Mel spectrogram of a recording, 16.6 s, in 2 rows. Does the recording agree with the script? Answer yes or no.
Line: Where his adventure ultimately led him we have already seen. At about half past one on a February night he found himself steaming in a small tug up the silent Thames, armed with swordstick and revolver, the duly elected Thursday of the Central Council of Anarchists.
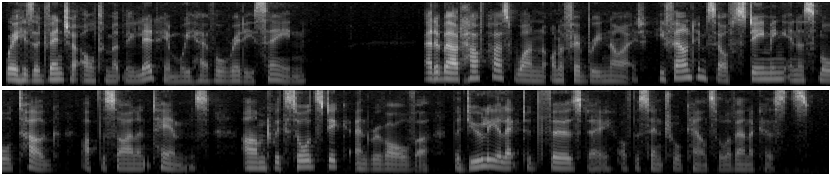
yes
